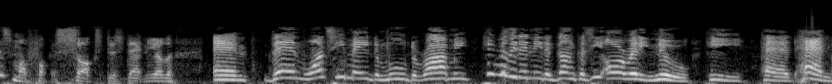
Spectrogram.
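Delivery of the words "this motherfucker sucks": lower, quieter mutter under the breath. Retelling what a robber said before robbing him: imitating someone muttering under his breath. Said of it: "saying shit under his breath".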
